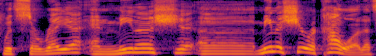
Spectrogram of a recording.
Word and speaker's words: Mina Shirakawa: the finish of May versus Cameron with the postmatch with Sera and Mina uh Mina shirakawa that's how you say it kiss kissy girl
